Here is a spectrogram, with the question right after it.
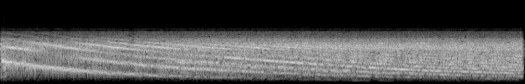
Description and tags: pickslide down in a phone
Pickslide with a phone eq. Apologies, I could not resist.
distortion, slide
